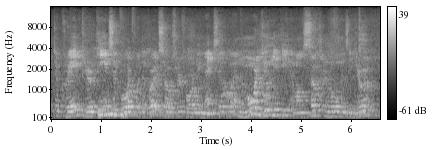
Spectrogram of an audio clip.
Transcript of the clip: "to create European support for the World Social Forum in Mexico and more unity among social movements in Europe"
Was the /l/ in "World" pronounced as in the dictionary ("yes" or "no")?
no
